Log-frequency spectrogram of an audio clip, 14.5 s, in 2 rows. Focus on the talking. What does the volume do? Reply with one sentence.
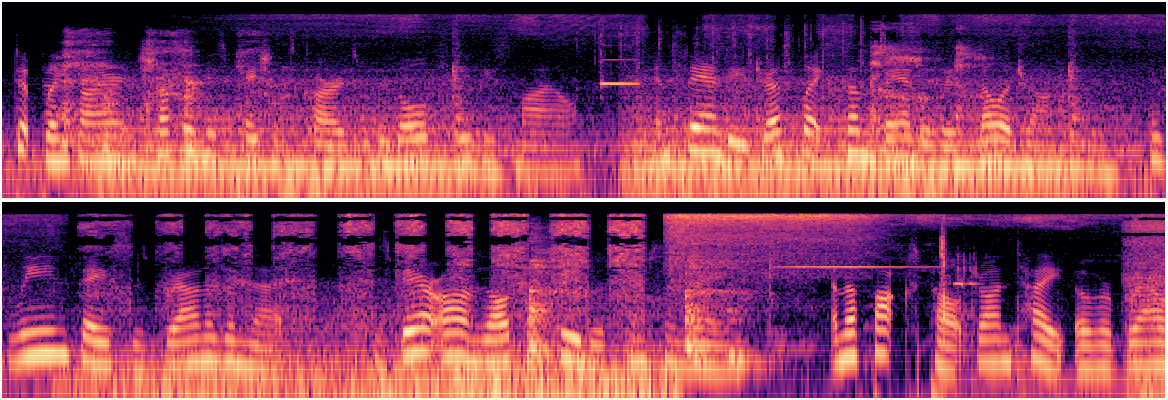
The loudness of the talking stays about the same.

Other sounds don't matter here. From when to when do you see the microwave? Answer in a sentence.
The microwave can be heard from 0.0 to 7.3 s and from 12.0 to 14.5 s.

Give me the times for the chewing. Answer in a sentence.
You can't hear the chewing here.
